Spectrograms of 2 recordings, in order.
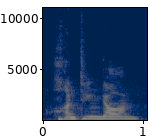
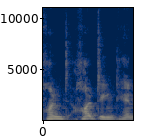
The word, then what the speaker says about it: Huntingdon: It's weird because, like, I live on a street called Huntingdon, but, like, Huntington is how, like, you would probably, most people would pronounce it, but it's spelled... Oh, Huntington instead of Huntington. It's Huntingdon, like D-O-N at the end.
